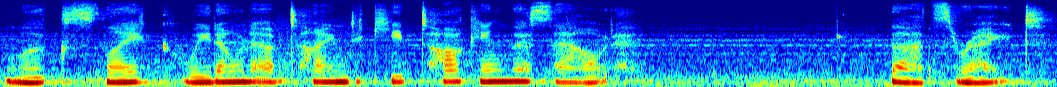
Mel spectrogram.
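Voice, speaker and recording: A woman playing a solemn, resolute young woman with fateful powers in a dramatic video game, speaking in a measured way. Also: fairly high pitch, steady tone, over music. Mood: resolved, grave.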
